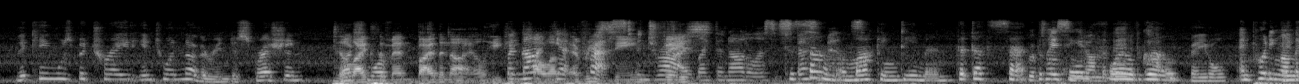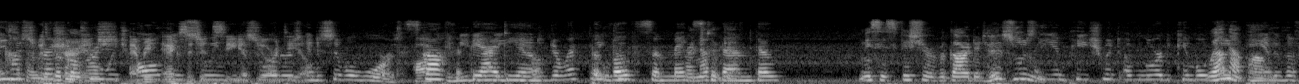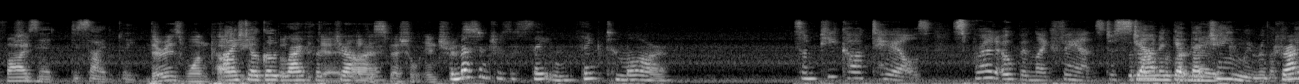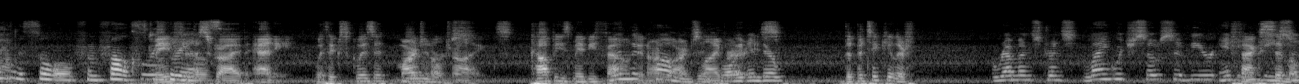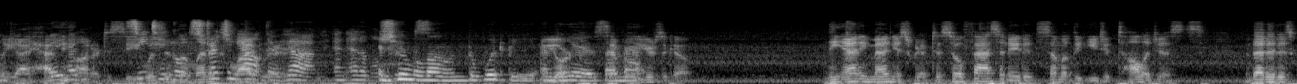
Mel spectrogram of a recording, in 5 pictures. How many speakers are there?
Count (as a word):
five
